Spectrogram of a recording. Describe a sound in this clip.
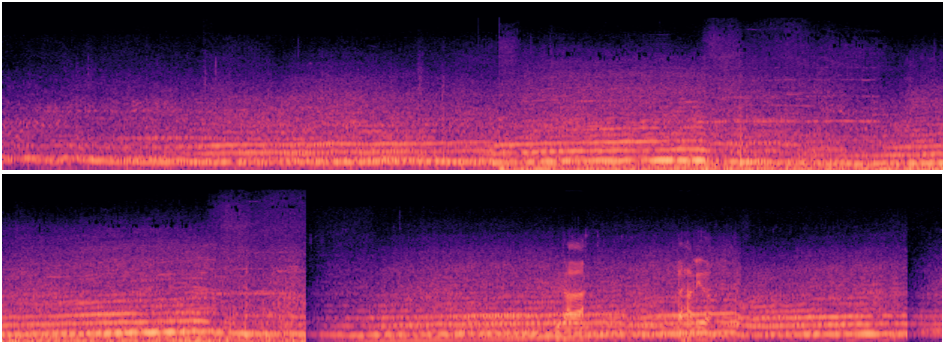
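A racing car engine roars loudly, rising and falling in pitch as it shifts gears.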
